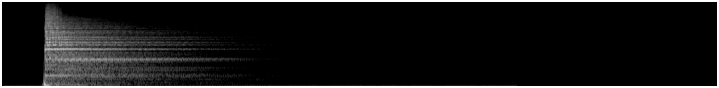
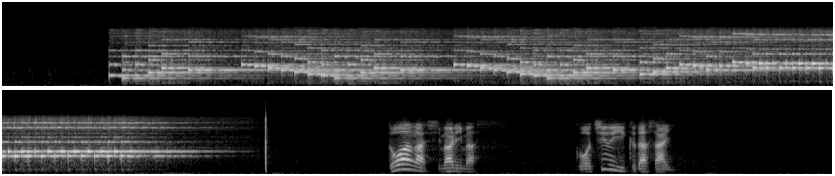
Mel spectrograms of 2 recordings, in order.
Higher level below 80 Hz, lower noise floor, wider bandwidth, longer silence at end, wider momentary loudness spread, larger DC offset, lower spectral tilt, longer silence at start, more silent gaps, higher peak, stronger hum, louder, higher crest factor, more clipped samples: first, -46 dBFS vs -70 dBFS; first, -79 dBFS vs -70 dBFS; first, over 20 kHz vs 7.2 kHz; first, 5.3 s vs 1.65 s; first, 24 LU vs 15 LU; neither; about the same, -0.5 dB/octave vs -1.5 dB/octave; second, 0.4 s vs 1.05 s; neither; second, -6 dBFS vs 0 dBFS; first, 60 Hz at -85 dBFS vs none; about the same, -20 LUFS vs -19 LUFS; about the same, 24 dB vs 20 dB; neither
